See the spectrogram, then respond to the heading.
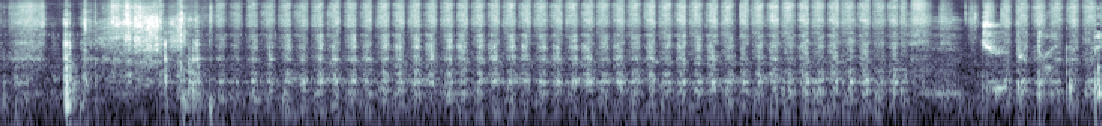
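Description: A wooden pencil shades white drawing paper resting on a wooden table, moving in fast, steady back-and-forth strokes. The scratching has a dry, bright, hissy quality that keeps up a quick regular rhythm. A few louder rubbing sounds come at the start and again near the end.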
